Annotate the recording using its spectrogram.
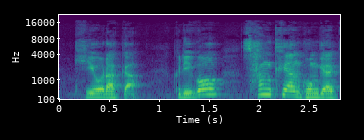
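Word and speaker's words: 清らか: 나 형용사로서는 키요라까, 키요라까.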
